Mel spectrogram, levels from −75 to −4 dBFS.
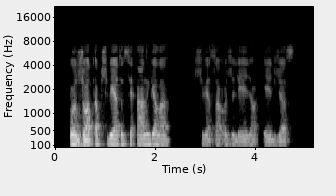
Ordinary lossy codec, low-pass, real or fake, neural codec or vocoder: MP3, 48 kbps; 7.2 kHz; real; none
